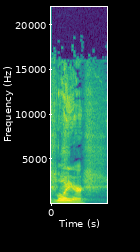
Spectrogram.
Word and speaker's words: lawyer: In most of the United States, lawyer is pronounced to rhyme with boy. – Like boyer. Boyer, lawyer. – In the South, excluding Texas and Florida, not really South, I've been told, it's pronounced to rhyme with Saul.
